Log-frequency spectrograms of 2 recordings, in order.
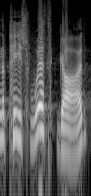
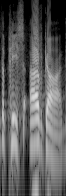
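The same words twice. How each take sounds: First: "with" stressed and lifted in pitch. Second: "of" punched, not reduced; stress on OF. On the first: Preacher telling two kinds of peace apart, stressing "with". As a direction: punch "with" to set up a contrast. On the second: Preacher telling two kinds of peace apart, stressing "of". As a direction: lean hard on "of" for the contrast. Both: Real, not acted.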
